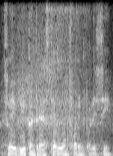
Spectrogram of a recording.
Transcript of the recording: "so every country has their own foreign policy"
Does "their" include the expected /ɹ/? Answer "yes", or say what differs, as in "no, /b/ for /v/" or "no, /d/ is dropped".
no, /l/ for /ɹ/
